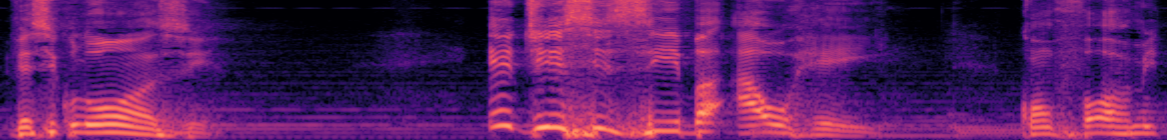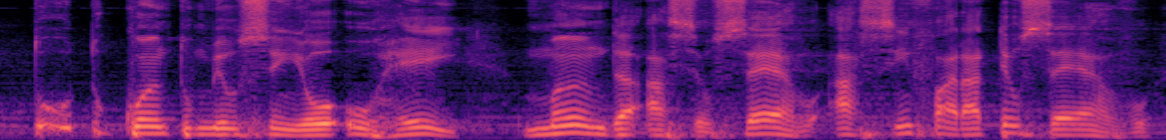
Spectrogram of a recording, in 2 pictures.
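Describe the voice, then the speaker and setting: Lively preaching man in an echoing hall. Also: mid-range voice, slow. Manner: expressive preaching, repeats words, swings from loud calls to hushed asides. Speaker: pastor. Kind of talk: sermon. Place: church hall. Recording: long hall reverb, faint music.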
